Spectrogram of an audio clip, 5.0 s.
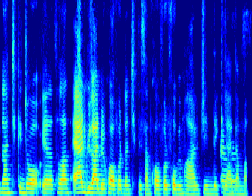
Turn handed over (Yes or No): Yes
